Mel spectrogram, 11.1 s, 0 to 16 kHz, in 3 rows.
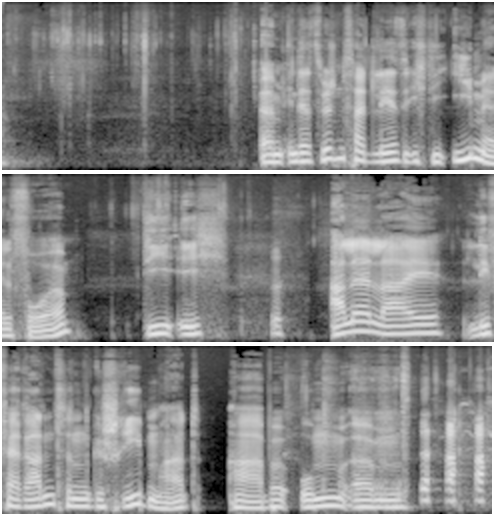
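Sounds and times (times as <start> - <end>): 
adhesive tape peeling off silicone: 0.0 - 2.0
speech: 2.0 - 11.0
laughter: 10.4 - 11.0.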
